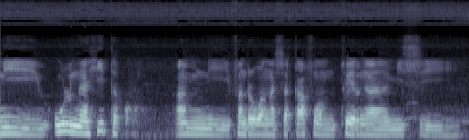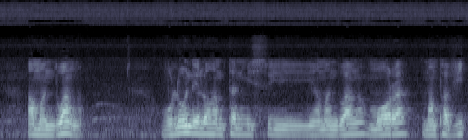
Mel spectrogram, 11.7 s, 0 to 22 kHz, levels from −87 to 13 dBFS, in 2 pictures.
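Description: No technical faults can be heard anywhere in this recording of speech.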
